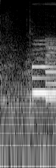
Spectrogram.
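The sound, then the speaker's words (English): A buzzer is pressed, letting out a steady, fairly loud electronic tone with a bright, slightly harsh timbre that starts abruptly halfway through and holds until the end, over low background noise. “Can you press the buzzer?”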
